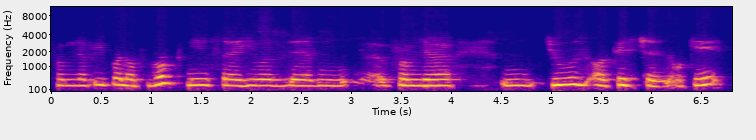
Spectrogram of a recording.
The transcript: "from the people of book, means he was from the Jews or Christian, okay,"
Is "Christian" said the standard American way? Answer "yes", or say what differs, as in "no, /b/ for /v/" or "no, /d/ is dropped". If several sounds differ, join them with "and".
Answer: yes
